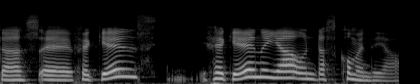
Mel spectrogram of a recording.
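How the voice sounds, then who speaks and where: This woman's voice sits at a fairly high pitch. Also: quiet background. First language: Japanese (speaking German). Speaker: podcast co-host. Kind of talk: casual chat. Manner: halting, non-native phrasing.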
